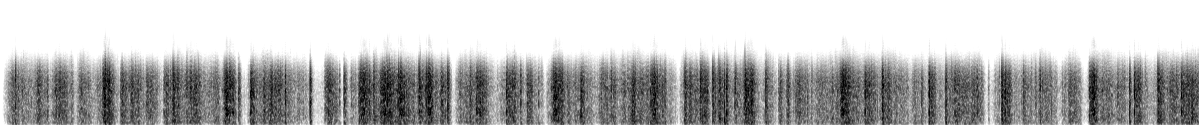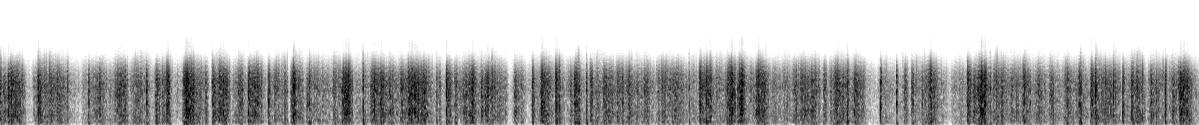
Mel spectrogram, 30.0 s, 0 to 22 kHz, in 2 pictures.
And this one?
Sound effects > Objects / House appliances
Error TV Noise 4
Error, Noise, Radio, TV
